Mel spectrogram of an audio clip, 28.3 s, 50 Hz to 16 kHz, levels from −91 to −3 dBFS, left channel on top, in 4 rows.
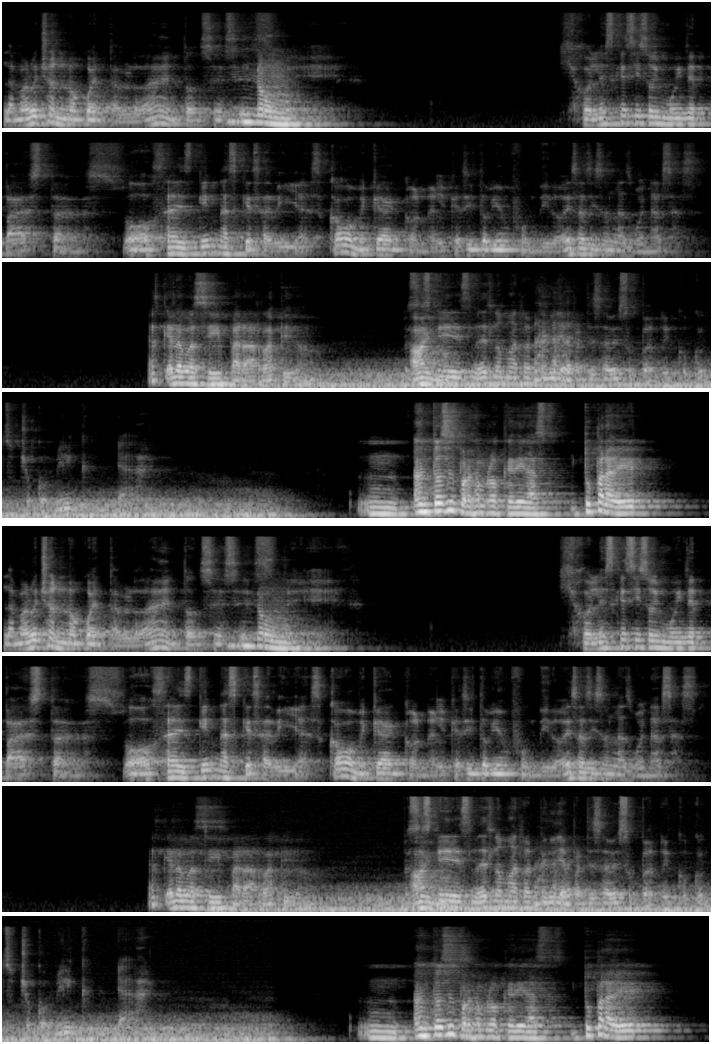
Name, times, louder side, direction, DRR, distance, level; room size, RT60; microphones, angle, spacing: voice 1, 0.0-2.6 2.8-3.3 5.6-13.9 18.2-22.1 22.4-22.7, right 1 dB, 30° right, 1.0 m, -31 dB
voice 2, 2.2-3.1 15.6-17.4 18.2-18.7 19.5-19.9 24.8-27.6, left 2 dB, 90° left, 1.3 m, -23 dB
sound 1, 16.2-24.0, equal, 80° right, 3.1 m, -32 dB
28.0 x 16.5 x 7.3 m
head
